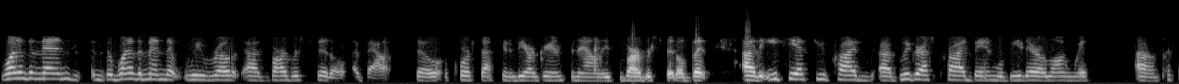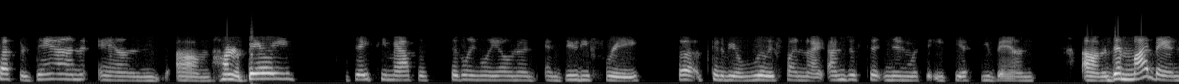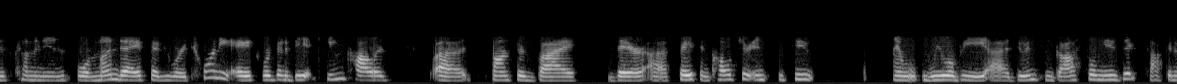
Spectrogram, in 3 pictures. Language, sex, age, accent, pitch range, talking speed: English, female, 30-49, American, 185-215 Hz, 190 wpm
